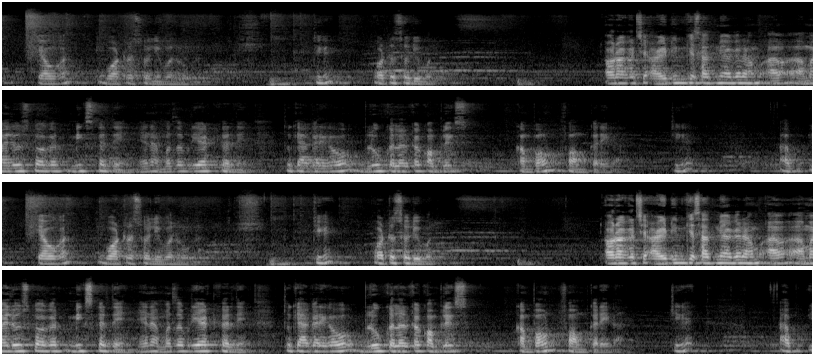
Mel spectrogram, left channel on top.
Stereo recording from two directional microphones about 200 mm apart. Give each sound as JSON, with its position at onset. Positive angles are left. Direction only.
{"t": 0.3, "sound": "a man's voice", "side_deg": -50}
{"t": 3.7, "sound": "a man's voice", "side_deg": -55}
{"t": 6.0, "sound": "a man's voice", "side_deg": -40}
{"t": 15.9, "sound": "a man's voice", "side_deg": -50}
